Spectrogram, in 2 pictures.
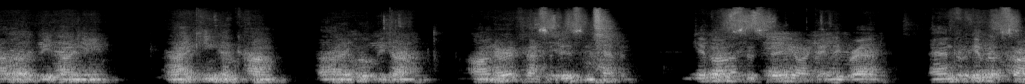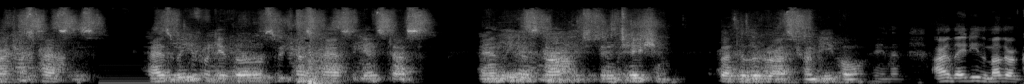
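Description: From 11.24 s to 12.95 s a mains hum appears: a steady low tone at 60 Hz, sitting around 30 dB below the programme level. Power-line energy is leaking into the signal path, most plausibly through a ground loop or coupling from a nearby transformer. It sounds like a constant low drone under the audio, with some low harmonics, and it stops after roughly 1.7 s.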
